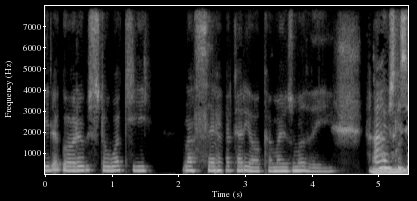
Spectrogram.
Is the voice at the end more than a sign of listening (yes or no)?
no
